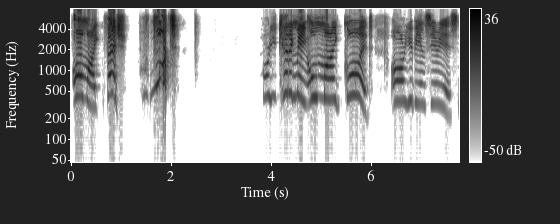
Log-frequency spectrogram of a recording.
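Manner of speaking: very loud, high yells of disbelief; outraged shouting. Real, not acted. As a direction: explode at a missed chance, then stretch out the words. Outraged at a missed chance.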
